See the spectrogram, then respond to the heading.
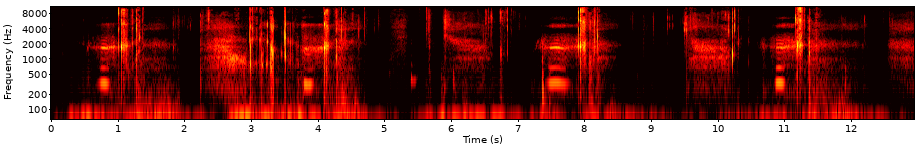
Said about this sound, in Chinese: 这个亲亲是奖励你的。既然你都说人家这么重要了，那当然要对你好一点了呀。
